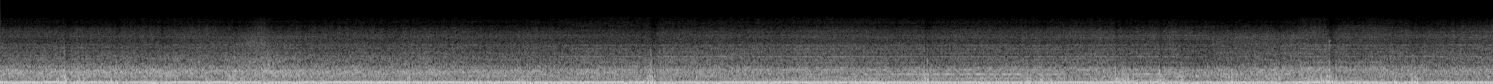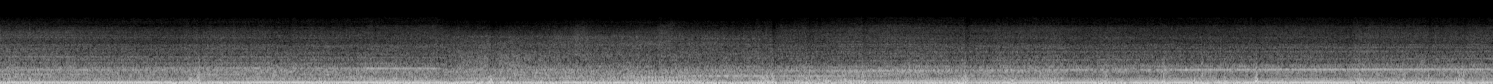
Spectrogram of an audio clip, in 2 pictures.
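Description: Motorcycle engine running steadily while riding, its pitch drifting and slowly rising in the last several seconds, with wind rushing over the microphone.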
